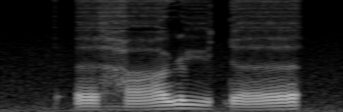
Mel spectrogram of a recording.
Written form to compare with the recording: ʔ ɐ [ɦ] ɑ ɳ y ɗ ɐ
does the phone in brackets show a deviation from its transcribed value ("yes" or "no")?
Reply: no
